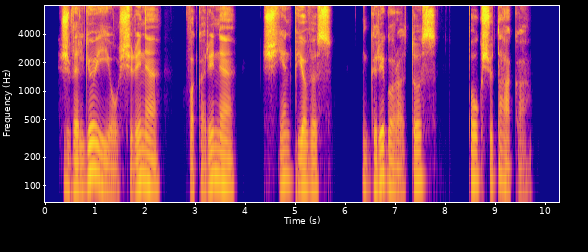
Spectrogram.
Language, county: Lithuanian, Šiauliai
